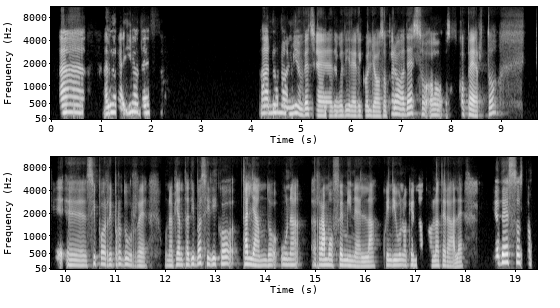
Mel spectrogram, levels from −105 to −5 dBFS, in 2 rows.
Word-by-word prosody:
Ah! 225 Hz, +1 st, +5 dB, 0.4 s
Allora 210 Hz, +2 st, +3 dB
io 245 Hz, +3 st, +3 dB
adesso 220 Hz, -1 st, 0 dB, 2.1 s
Ah, 205 Hz, +1 st, +3 dB
no, 220 Hz, +2 st, +1 dB
no 210 Hz, -2 st, +1 dB
il 180 Hz, -, -2 dB
mio 195 Hz, 0 st, +2 dB
invece 145 Hz, -5 st, +2 dB
devo 135 Hz, 0 st, -2 dB
dire 140 Hz, -1 st, -1 dB
è -, -, +2 dB
rigoglioso, 135 Hz, -1 st, -2 dB
però 180 Hz, +3 st, +1 dB
adesso 185 Hz, +2 st, +1 dB
ho 155 Hz, -2 st, -1 dB
scoperto 180 Hz, +4 st, -1 dB, 0.7 s
che, 475 Hz, 0 st, -5 dB, 0.4 s
ehm, 140 Hz, -, -3 dB
si 140 Hz, +8 st, -4 dB
può 180 Hz, -2 st, -1 dB
riprodurre 155 Hz, -5 st, -3 dB, 0.3 s
una 140 Hz, -1 st, -3 dB
pianta 160 Hz, +2 st, 0 dB
di 170 Hz, +3 st, 0 dB
basilico 185 Hz, -1 st, 0 dB
tagliando 150 Hz, -3 st, +2 dB
una 160 Hz, -1 st, -1 dB, 0.3 s
ramo 155 Hz, 0 st, +3 dB
femminella, 130 Hz, -4 st, -1 dB
quindi 145 Hz, 0 st, -1 dB
uno 145 Hz, 0 st, -1 dB
che 150 Hz, +1 st, -2 dB
è -, -, 0 dB
nato 140 Hz, -1 st, -7 dB
laterale. 125 Hz, -3 st, -1 dB, 0.6 s
E 200 Hz, -, 0 dB
adesso 230 Hz, +1 st, +5 dB
sto 220 Hz, -, -7 dB
160 Hz, 125 wpm, -23 LUFS, 140-190 Hz, 2.1 s, Ah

